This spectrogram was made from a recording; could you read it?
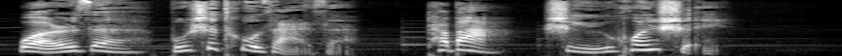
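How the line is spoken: Angry retort. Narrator (Chinese): 他怒怼欺软怕硬的小舅子

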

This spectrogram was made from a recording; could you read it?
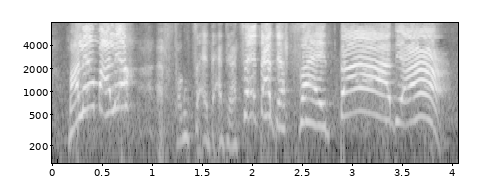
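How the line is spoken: Impatient shouting. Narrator (Chinese): 皇帝还觉得船慢，他呀站到船头继续喊

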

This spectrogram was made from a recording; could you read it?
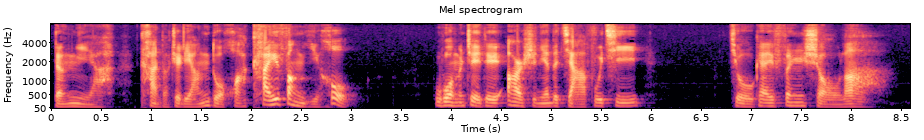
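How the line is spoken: Laughing. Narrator (Chinese): 岳仲笑着说

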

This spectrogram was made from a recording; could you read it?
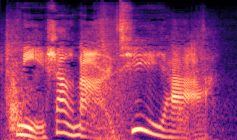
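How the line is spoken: Plain. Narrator (Chinese): 小红帽不知道和大灰狼说话是很危险的，就说

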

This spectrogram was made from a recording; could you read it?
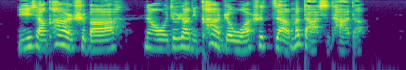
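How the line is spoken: Sneering coldly. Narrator (Chinese): 刘永辉冷笑道

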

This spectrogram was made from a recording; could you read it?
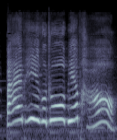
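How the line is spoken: Farmer shouting while chasing. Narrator (Chinese): 农夫边追边喊

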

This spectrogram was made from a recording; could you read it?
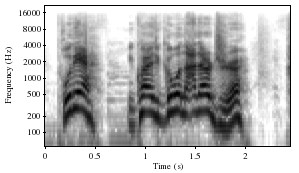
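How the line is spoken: Calling out. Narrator (Chinese): 就喊他徒弟

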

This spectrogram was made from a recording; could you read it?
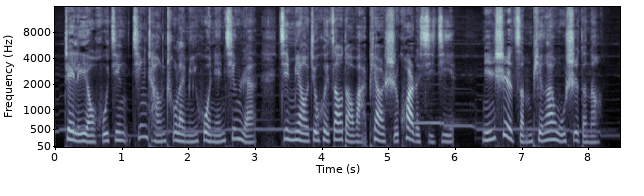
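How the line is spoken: Laughing heartily. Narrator (Chinese): 笑得胡子都翘了起来，说道

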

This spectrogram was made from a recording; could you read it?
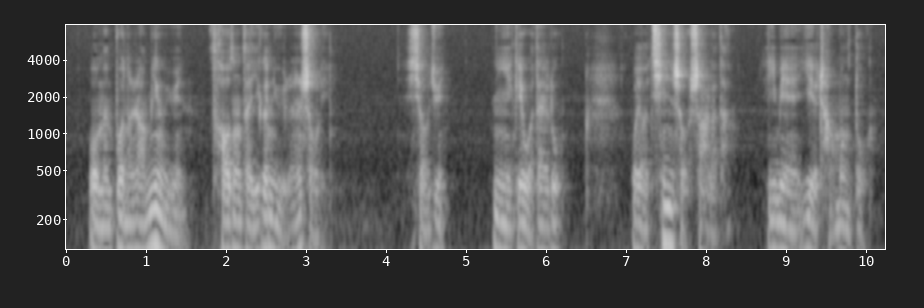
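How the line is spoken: Flat, indifferent. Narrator (Chinese): 藤义淡淡的说

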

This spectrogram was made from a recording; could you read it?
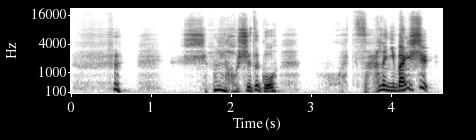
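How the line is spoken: Angry, teeth clenched. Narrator (Chinese): 赌气，咬牙狠命，道

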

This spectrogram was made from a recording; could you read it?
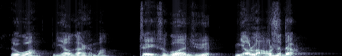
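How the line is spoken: Sudden roar. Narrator (Chinese): 侦查员就突然对他吼了一声说

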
